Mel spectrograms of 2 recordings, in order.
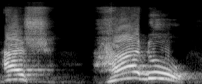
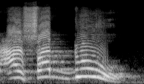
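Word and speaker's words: أشهد: Ashadu. Bukan asyaddu ya. Salahnya asyaddu itu nanti amat sangat artinya asyaddu itu nanti kita belajar di terjemahan Quran nanti lihat di kamus asyaddu.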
